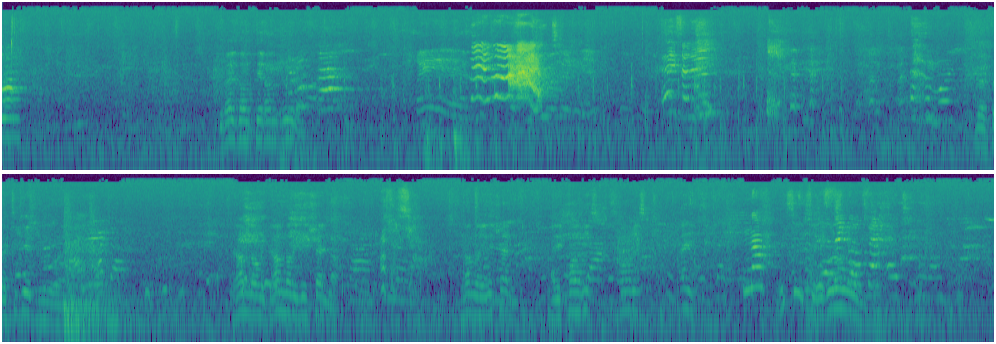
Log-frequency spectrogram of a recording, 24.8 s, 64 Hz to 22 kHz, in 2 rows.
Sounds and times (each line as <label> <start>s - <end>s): child playing in the park 0.0s - 24.8s
parent 3.5s - 24.8s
